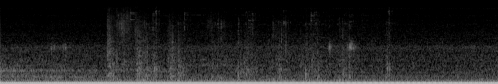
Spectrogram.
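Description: Footsteps run over grass and stone steps.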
